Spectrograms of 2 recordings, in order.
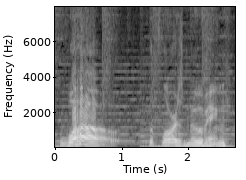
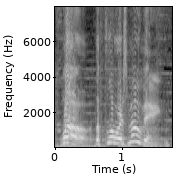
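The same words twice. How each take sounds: First: It is said in a drunk voice. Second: It is said in a sober voice.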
